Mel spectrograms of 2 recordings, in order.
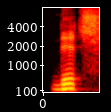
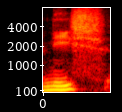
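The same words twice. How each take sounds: First: The word is said the American way. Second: The word is said the British way.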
